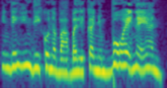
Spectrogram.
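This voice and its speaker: An actress plays an exasperated, strong-willed young woman in a radio drama. Her voice is fairly high with a raspy edge and speaks emphatically, in a very dry studio sound. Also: quick pace, a little mellow, dry recording, natural voice. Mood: exasperated, firm.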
